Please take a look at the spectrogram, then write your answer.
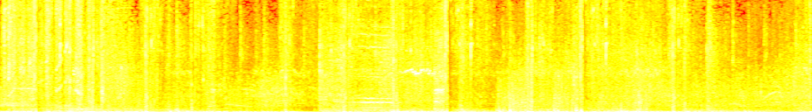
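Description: Stone pillars crash down onto a behemoth machine in Horizon Zero Dawn, making a long run of loud booms, thuds and rumbling debris impacts, with a voice speaking briefly over the noise.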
